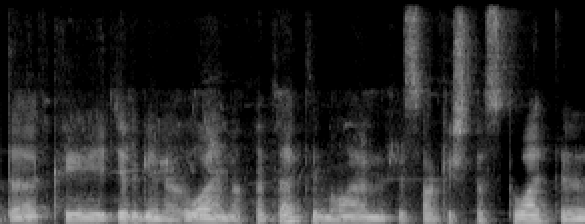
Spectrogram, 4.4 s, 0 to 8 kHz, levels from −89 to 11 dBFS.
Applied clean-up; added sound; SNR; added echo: neural mask model DeepFilterNet 3.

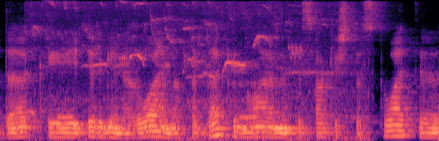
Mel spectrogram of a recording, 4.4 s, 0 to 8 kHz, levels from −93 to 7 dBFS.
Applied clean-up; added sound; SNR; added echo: none; Bird; 14 dB; reverberation time 0.4 s.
